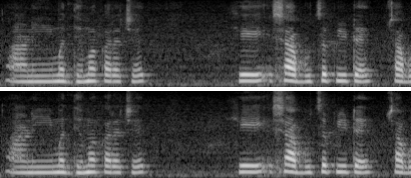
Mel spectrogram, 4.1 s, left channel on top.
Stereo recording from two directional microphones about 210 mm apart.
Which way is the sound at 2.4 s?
35° left (ahead or behind).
